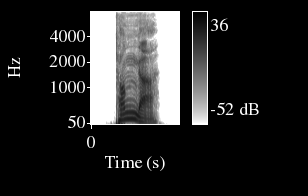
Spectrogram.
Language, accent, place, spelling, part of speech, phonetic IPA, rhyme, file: German, Germany, Berlin, Tonga, proper noun, [ˈtɔŋɡa], -ɔŋɡa, De-Tonga.ogg
- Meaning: Tonga (a country and archipelago of Polynesia in Oceania)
